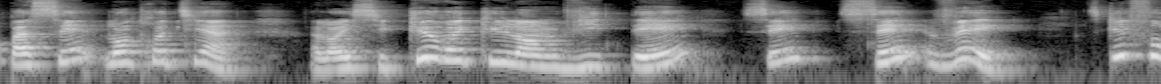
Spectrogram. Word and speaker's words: vitae: Ça s'écrit ici vitae, ça se prononce vitae.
